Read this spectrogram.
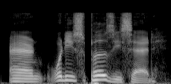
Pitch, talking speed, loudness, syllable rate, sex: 145 Hz, 245 wpm, -19 LUFS, 6.4 syllables/s, male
